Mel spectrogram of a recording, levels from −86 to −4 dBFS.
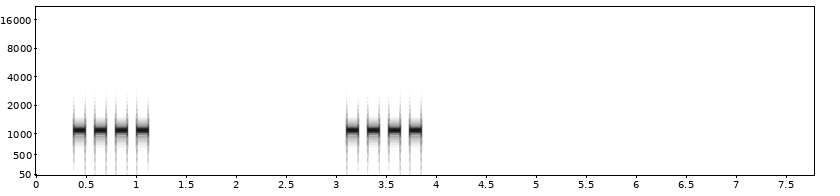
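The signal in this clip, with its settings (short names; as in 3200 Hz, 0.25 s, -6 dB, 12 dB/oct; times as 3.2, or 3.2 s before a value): beep pattern sine 1090 Hz, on 0.12 s, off 0.09 s, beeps 4, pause 1.98 s, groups 2, -10 dBFS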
